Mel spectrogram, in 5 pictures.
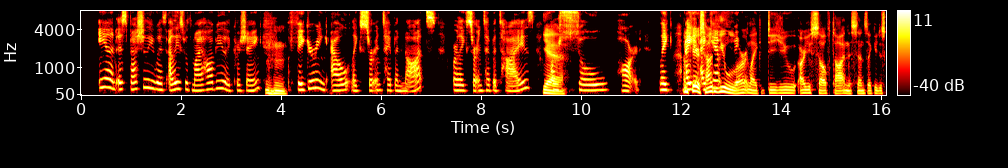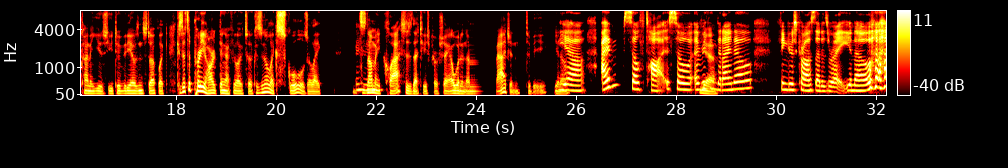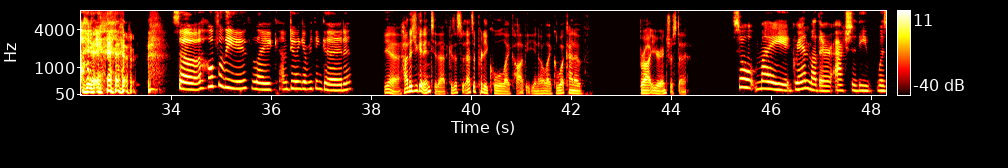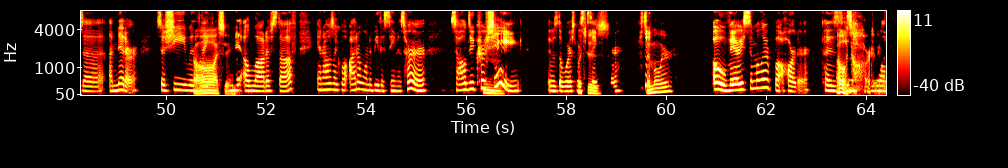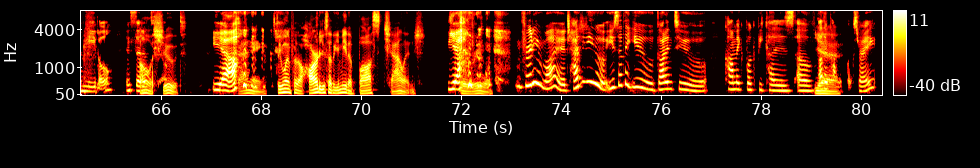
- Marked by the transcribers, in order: stressed: "so"; laughing while speaking: "Yeah, r"; laughing while speaking: "I"; other background noise; tapping; chuckle; laughing while speaking: "Oh, it's harder"; chuckle; laugh
- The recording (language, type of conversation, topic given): English, unstructured, Have you ever felt stuck making progress in a hobby?
- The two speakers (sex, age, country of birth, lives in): female, 20-24, United States, United States; male, 20-24, Canada, United States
